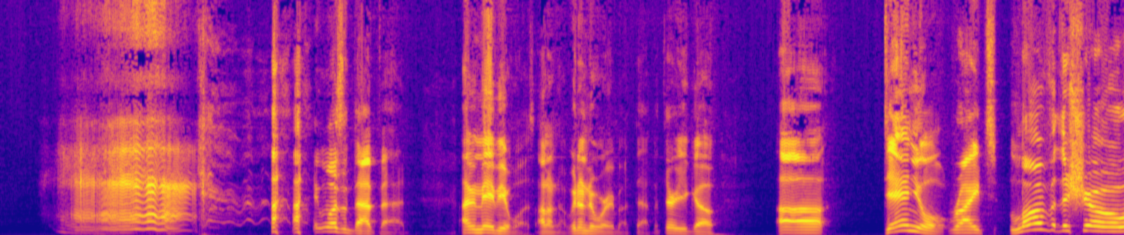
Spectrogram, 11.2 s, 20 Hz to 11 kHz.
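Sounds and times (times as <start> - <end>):
person performing an exaggerated gurgling Gollum-like exhale: 0.6 - 2.0
speech: 2.7 - 11.2.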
